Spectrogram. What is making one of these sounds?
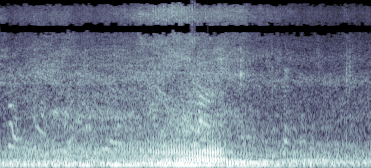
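A motorbike passes by loudly on a street.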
